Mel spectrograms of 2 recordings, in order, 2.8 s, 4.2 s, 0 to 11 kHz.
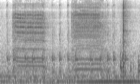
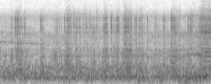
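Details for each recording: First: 2004 Yamaha V-Max at ignition key-on: the small V-Boost servo motor gives a short whirring buzz of two brief sweeps, then stops cleanly. Normal V-Boost servo cycling. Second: 2004 Yamaha V-Max V-Boost servo heard with ignition on; whirs and ratchets briefly only after twisting the control box, then stops; intermittent operation, suspected solder or connection fault in the box.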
